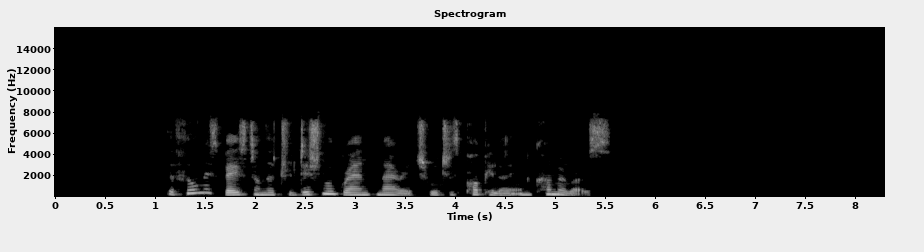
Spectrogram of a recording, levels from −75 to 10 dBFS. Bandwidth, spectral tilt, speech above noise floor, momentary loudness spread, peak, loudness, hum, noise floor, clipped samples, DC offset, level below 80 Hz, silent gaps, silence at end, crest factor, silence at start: 7.8 kHz; -4.5 dB/octave; over 65 dB; 9 LU; -6 dBFS; -26 LUFS; none; under -90 dBFS; under 0.1%; under 0.1%; -68 dBFS; none; 2.75 s; 20 dB; 1.15 s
